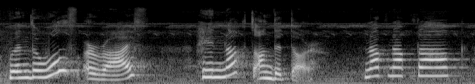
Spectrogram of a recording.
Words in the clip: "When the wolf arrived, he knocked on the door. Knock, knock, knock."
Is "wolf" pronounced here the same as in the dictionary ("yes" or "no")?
yes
